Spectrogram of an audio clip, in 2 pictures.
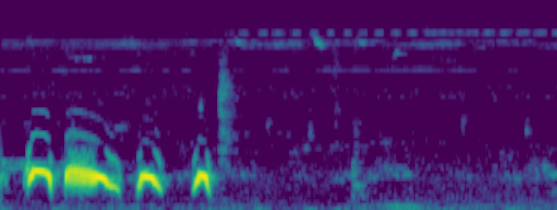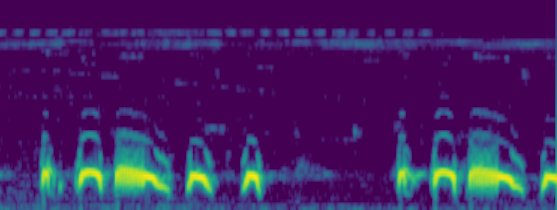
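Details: Calling spotted dove: a series of low, rounded coos grouped into three phrases. Each phrase has a drawn-out, slurred middle note, with quiet gaps between phrases.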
